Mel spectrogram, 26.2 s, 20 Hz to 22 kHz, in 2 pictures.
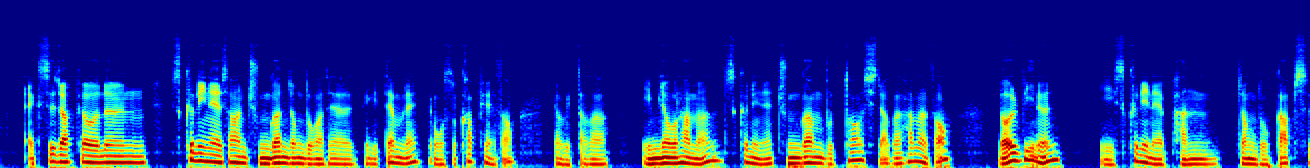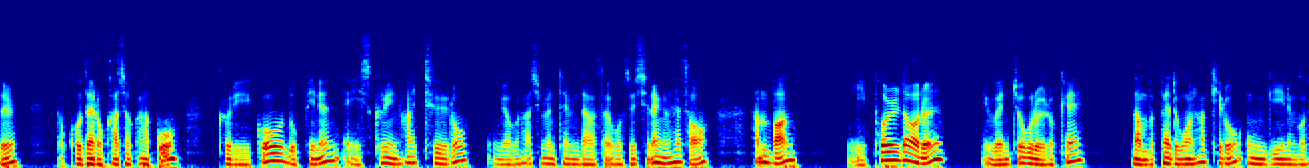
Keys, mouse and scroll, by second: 1.5 ctrl+c, 2.2 click, 2.7 \, 2.7 BackSpace, 3.2 BackSpace, 3.5 ctrl+v, 14.5 click, 17.4 ctrl+s, 17.7 F5, 19.7 F3, 21.0 click, 22.5 KP_1.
